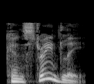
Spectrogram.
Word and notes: constrainedly: British English

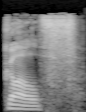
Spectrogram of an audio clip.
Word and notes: gulf: American English

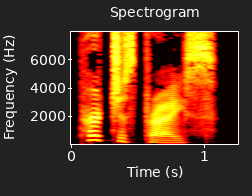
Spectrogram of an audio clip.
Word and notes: purchase price: American English

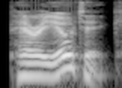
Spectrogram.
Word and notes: periotic: British English

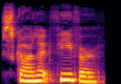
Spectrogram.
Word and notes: scarlet fever: American English

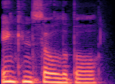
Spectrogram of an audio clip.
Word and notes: inconsolable: American English

